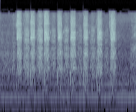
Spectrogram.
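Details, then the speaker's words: Quick shallow hurried breaths, about eight in two seconds, an adult acting as a child breathing through a spacer after one spray: incorrect inhaler technique, breaths should be deep and slow. "so I'm in a hurry yes it needs to be deep and slow"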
